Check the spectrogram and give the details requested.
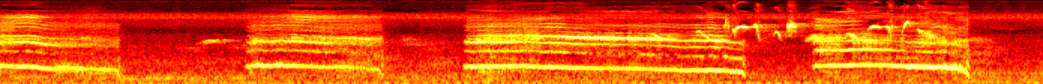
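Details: Talking ringneck parrot (rose-ringed parakeet) giving a series of long, slightly falling, nasal harmonic notes separated by short pauses, with quick high chirps mixed into the later notes.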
